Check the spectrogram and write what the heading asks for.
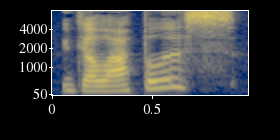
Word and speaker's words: Gallipolis: The traffic lights had been malfunctioning all day, causing delays on the Silver Bridge, which connected Point Pleasant with Gallipolis, Ohio, which is how you say it.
